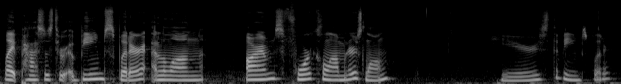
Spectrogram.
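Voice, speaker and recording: A woman reading a popular science book aloud for a live stream audience. She keeps a steady, clear reading pace at a middle pitch, now and then stumbling on a word and correcting herself. Between passages she drifts into a softer, mumbled explaining voice. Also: a little slow. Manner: drops to a soft mumble when explaining a figure. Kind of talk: reading aloud with casual asides.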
